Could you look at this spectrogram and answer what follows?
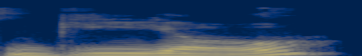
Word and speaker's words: Gyo: Gyo, pronounced Gyo Fujikawa, was an artist.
